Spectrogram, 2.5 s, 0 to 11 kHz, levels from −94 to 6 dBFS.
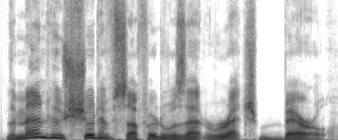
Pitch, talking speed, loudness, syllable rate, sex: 155 Hz, 235 wpm, -17 LUFS, 5.4 syllables/s, male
